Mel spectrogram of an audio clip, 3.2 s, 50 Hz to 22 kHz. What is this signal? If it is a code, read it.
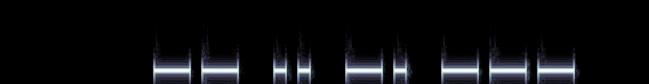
Morse code, heard as a keyed tone, about 20 wpm, 700 Hz. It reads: MINO
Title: Build A Word - 2 Letters At A Time - 8-Letter Words - 20wpm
